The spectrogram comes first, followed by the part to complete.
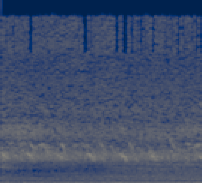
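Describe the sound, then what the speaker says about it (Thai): Two-day-old chicks on a poultry farm make a dense chorus of high chirping and peeping, steady and continuous over a low background hum, with no talk. "ช่วง นี้ไก่อายุสองวันครับ"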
